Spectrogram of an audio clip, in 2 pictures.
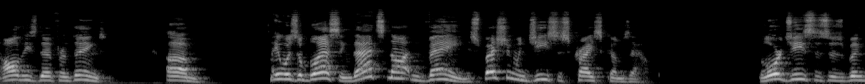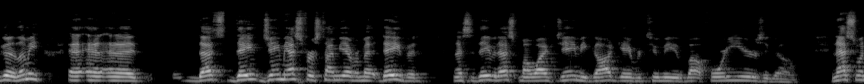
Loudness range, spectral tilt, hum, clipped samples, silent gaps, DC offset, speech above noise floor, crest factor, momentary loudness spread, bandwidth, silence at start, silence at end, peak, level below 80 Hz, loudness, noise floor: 5 LU; -3.5 dB/octave; none; under 0.1%; 2.24-2.67 s, 6.66-7.58 s, 10.24-10.37 s, 16.71-16.79 s; under 0.1%; over 64 dB; 20 dB; 11 LU; 14 kHz; 0 s; 0 s; -8 dBFS; -66 dBFS; -27 LUFS; under -90 dBFS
